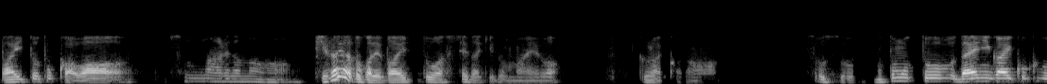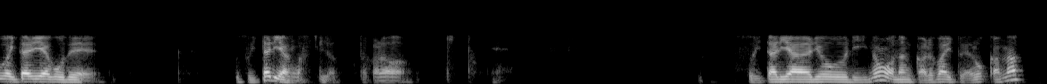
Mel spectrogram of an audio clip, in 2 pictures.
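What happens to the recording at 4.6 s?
Nothing goes wrong at 4.6 s: the speech carries on intact through that moment, with only the steady narrowband sound of the AMR-NB mobile codec, which stops short of about 3.8 kHz.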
